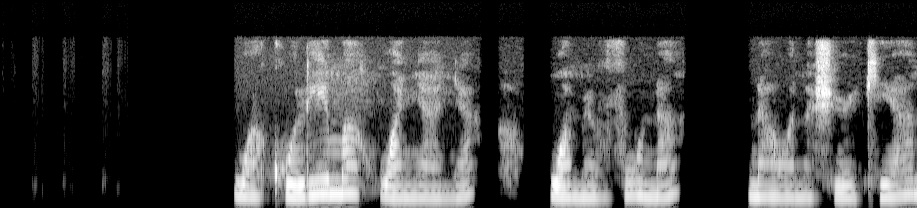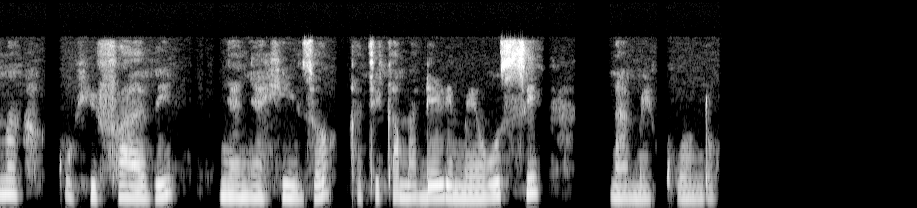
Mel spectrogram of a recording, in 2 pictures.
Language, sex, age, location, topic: Swahili, female, 18-24, Dar es Salaam, agriculture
